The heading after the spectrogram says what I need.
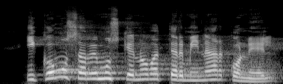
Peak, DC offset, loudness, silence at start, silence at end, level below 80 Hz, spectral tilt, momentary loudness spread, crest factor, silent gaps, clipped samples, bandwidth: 0 dBFS; under 0.1%; -14 LUFS; 0.25 s; 0.05 s; -52 dBFS; -5 dB/octave; 4 LU; 14 dB; none; under 0.1%; 14 kHz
